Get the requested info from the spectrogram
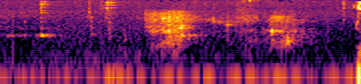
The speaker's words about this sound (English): What is it? What are you doing? I was eating some broccoli, sorry.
